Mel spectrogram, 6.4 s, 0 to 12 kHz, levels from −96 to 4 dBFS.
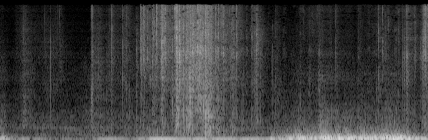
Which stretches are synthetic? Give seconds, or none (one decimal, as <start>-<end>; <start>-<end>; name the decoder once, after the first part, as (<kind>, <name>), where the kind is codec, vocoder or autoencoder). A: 0.0-1.9 (codec, SNAC); 4.8-5.4; 6.0-6.4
